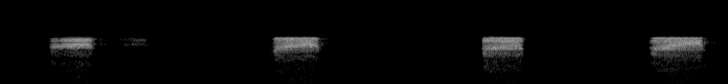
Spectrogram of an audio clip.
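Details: At night in an owl box, barn owl owlets utter harsh hissing screeches, four evenly loud rasping bursts of about half a second each, roughly two seconds apart, with a faint short echo after the first and silence between.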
